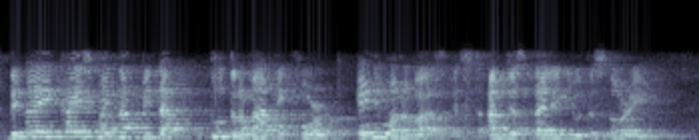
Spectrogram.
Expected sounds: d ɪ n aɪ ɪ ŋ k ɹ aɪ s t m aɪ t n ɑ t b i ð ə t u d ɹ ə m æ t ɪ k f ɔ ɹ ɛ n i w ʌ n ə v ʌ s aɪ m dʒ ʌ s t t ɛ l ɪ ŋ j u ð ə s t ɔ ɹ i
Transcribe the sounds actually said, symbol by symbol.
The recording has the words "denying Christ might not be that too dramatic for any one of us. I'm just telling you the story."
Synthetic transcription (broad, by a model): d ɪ n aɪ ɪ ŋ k aɪ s m aɪ t n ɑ t b i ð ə t u d ɹ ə m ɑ t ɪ k f ɔ ɹ ɛ n i w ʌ n ə v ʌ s aɪ m dʒ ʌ s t t ɛ l ɪ ŋ j u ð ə s t ɔ ɹ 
